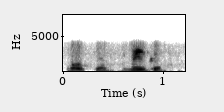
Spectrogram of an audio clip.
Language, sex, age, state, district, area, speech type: Telugu, male, 30-45, Telangana, Mancherial, rural, conversation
